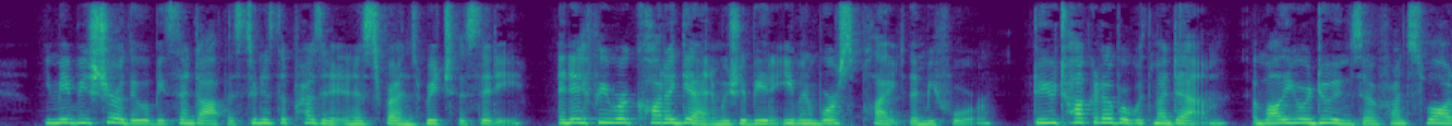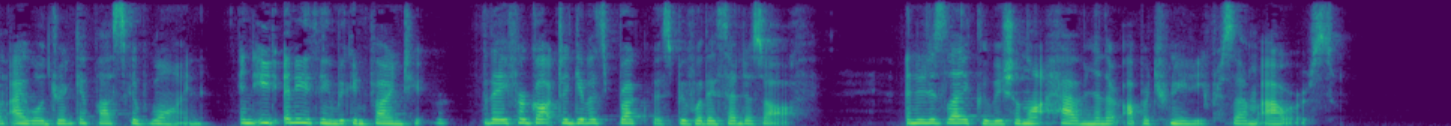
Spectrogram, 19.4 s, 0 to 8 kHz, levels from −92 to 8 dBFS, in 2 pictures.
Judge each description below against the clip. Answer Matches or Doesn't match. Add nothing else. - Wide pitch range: Doesn't match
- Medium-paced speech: Doesn't match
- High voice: Matches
